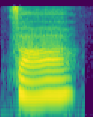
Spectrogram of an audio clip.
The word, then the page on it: 杂: zá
